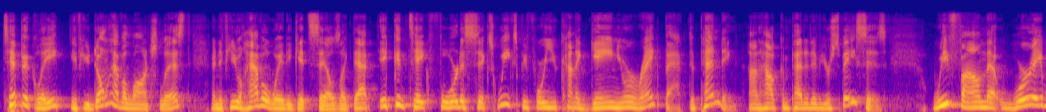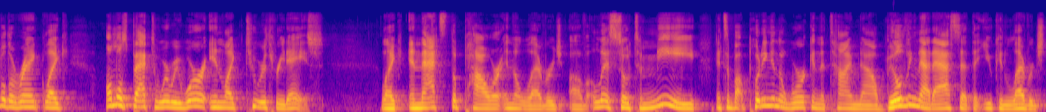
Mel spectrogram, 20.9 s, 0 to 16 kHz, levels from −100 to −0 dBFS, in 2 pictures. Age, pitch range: 30-49, 135-170 Hz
